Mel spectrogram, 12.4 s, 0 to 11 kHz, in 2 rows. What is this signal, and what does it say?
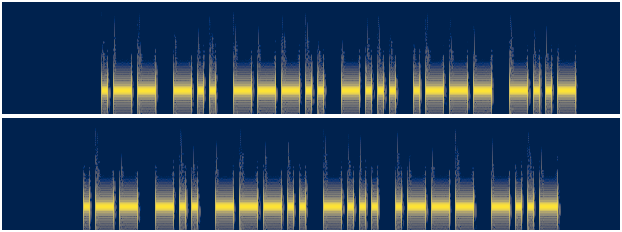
Morse code, heard as a keyed tone, about 21 wpm, 700 Hz. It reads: WD8BJX WD8BJX
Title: USA Call Signs - 6 Characters - Repeated 3x - 20wpm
